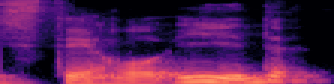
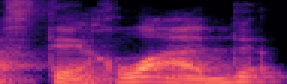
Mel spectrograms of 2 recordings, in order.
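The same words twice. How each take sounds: First: Stéroïde with ï split: sté-ro-ïde; stéroïde, o then i apart; right pronunciation. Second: Stéroïde said as stérwad, oi like wa; the wrong French way: stérwad; wrong pronunciation. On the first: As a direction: say stéroïde giving o and ï each their own beat. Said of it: "on dit stéroïde". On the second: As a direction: say stéroïde with oi run together as wa. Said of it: "on dit pas stéroïde". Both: Shown as a demonstration.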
